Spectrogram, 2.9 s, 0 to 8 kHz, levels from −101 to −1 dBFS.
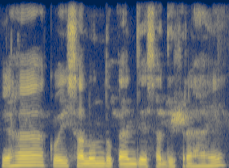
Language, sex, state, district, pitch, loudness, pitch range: Hindi, male, West Bengal, Alipurduar, 125 Hz, -18 LUFS, 115-130 Hz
